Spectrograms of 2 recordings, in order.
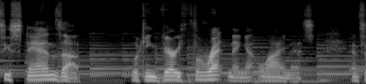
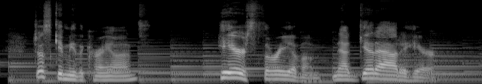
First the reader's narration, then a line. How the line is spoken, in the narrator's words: Linus, calmly and with a huge smile on his face, says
